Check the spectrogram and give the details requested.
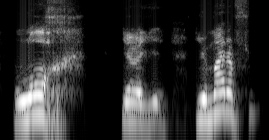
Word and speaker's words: loch: Yeah, very often English speakers will pronounce it loch, like a CK, but it's not. It's not a CK. It's a loch.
